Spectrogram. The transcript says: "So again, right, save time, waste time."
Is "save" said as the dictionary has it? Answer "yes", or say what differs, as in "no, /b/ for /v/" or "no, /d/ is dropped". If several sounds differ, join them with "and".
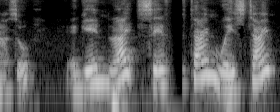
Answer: no, /f/ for /v/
